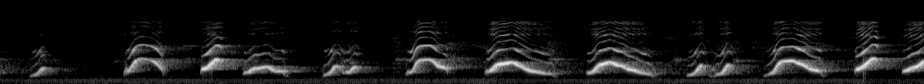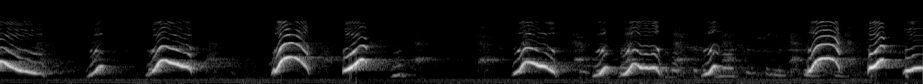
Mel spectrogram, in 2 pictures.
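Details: A white-handed (lar) gibbon at a primate park sings loud, pure hooting notes that swoop up and fall back, repeated in quick succession.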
